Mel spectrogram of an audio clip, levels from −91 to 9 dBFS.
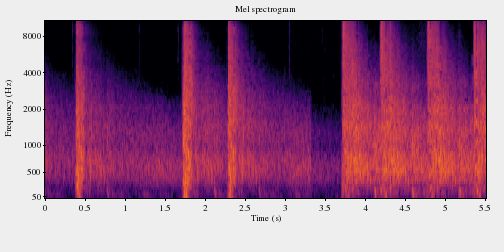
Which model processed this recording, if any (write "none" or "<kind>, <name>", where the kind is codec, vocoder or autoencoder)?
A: none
